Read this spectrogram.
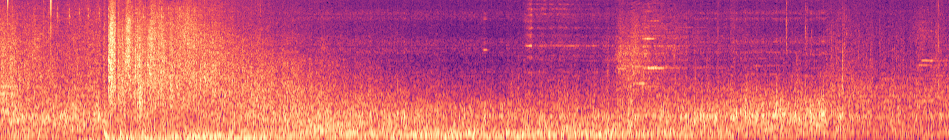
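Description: Shells explode in the water with deep booms.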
